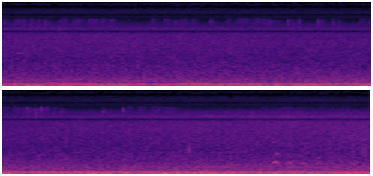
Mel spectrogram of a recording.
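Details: Steady low rumble of wind or distant traffic with a faint high hum throughout.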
